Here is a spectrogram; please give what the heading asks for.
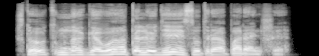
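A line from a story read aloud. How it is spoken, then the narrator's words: Booming displeased male voice from below. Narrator (Russian): прогремел недовольный мужской голос снизу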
